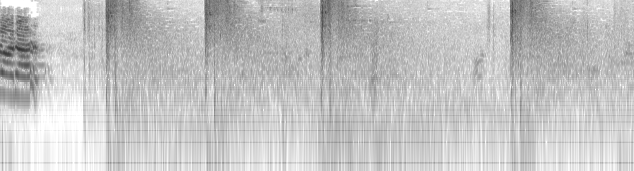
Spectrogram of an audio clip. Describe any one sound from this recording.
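Gunshots ring out one at a time.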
